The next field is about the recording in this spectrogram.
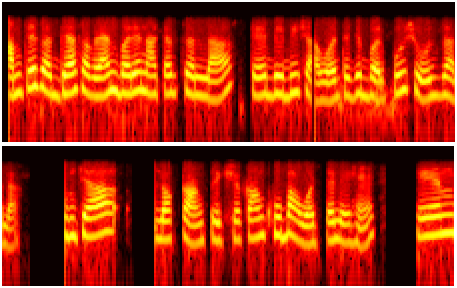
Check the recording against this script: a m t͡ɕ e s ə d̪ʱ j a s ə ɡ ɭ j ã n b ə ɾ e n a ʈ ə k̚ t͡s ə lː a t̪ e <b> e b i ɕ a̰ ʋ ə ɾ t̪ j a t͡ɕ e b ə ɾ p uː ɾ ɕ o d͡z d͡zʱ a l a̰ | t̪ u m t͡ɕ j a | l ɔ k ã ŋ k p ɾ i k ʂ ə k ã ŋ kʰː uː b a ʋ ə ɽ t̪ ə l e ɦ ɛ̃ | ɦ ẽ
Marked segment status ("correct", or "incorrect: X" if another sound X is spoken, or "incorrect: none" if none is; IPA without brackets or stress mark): correct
